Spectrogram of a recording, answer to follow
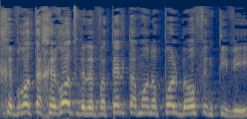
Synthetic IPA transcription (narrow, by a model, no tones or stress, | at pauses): χe̞vʁo̞taχe̞ʁo̞t̪vele̞vat̪e̞lt̪amo̞no̞po̞lbe̞o̞fe̞nt̪ivi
